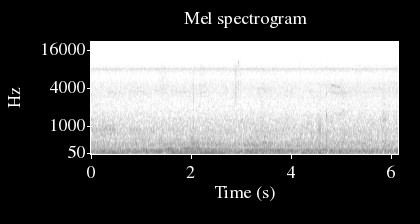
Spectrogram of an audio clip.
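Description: Steady low electrical hum and hiss of the recording microphone, with a few faint keyboard key clicks near the end.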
